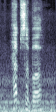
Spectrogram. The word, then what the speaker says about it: Hephzibah: Pretty sure I say it the right way. That's how they say it around here.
